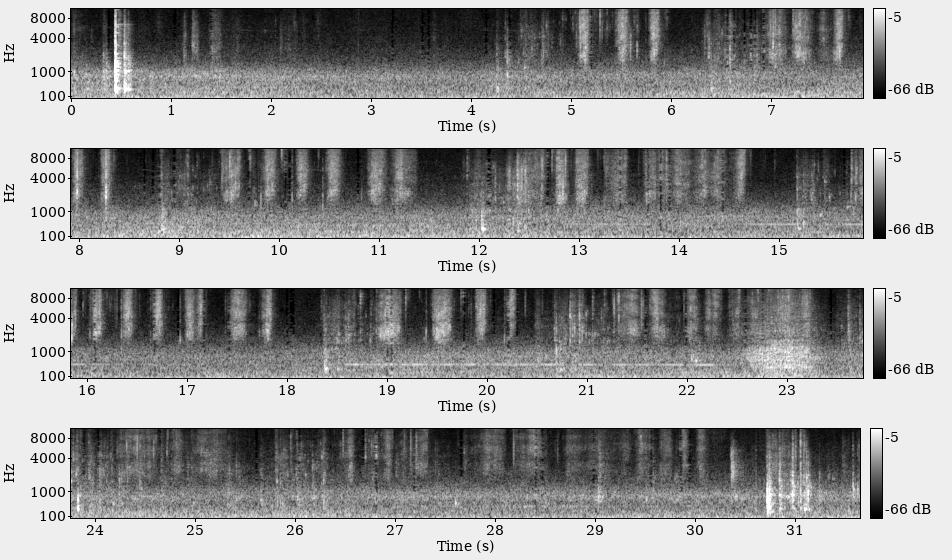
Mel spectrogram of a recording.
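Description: Stiff brush scrubbing the underside of a wet horse's hoof in runs of short, quick strokes with pauses between, cleaning mud out of the sole and around the frog.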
